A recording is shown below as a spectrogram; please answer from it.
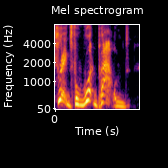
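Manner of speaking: confident, punchy, swooping DJ voice, every word hit. Showing what your DJ voice sounds like: confident DJ voice. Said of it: "like when I do like my D J voice".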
